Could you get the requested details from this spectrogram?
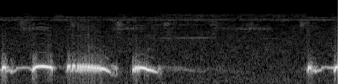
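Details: A spotted dove gives its lure call to draw in a rival: a series of loud, rounded coos with one long drawn note, a pause of over a second of quiet, then the phrase begins again.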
